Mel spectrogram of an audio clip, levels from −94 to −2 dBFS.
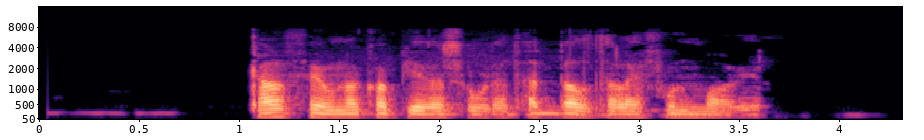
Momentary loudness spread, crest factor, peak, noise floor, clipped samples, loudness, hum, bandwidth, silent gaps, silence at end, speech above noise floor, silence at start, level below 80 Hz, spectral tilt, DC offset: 9 LU; 20 dB; 0 dBFS; -58 dBFS; under 0.1%; -19 LUFS; none; 7.6 kHz; none; 0.7 s; 40 dB; 1.05 s; -62 dBFS; -7.5 dB/octave; under 0.1%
